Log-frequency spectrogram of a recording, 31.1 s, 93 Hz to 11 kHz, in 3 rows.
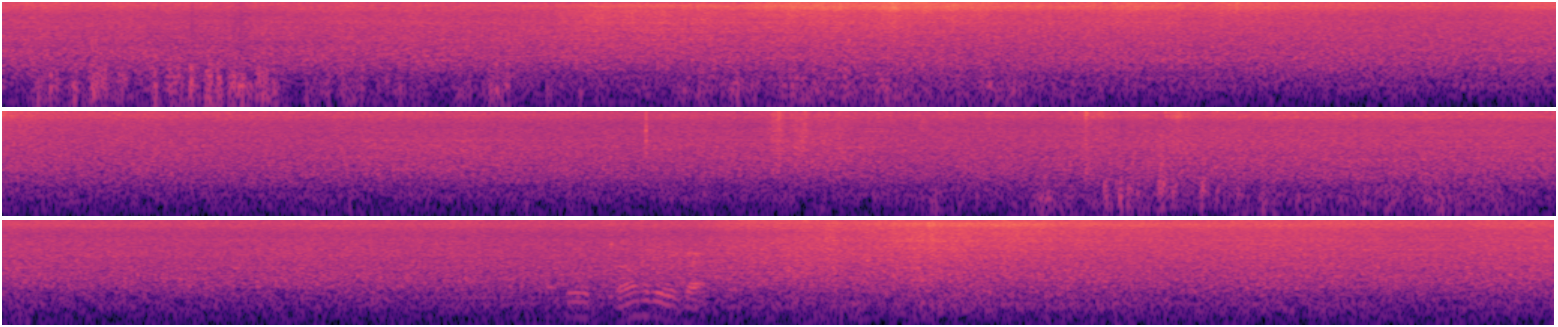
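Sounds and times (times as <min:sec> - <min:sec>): wind buffeting microphone: 0:00.0 - 0:07.7, 0:15.8 - 0:20.8
waves breaking: 0:00.0 - 0:31.0.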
